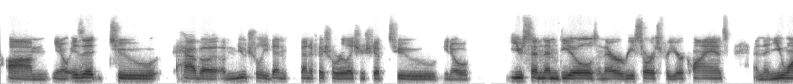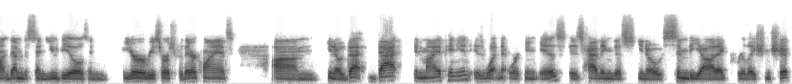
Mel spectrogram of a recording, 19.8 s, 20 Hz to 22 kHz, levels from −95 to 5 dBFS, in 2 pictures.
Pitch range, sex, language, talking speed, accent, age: 100-120 Hz, male, English, 190 wpm, American, 20-39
